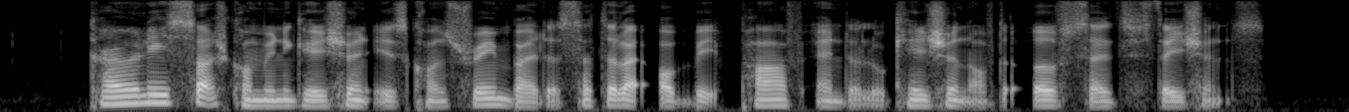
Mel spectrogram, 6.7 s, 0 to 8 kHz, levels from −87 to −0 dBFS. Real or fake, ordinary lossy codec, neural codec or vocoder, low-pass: real; none; none; none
